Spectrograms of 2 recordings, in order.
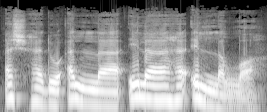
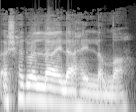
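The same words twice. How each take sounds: First: Every glottal stop is pronounced clearly and distinctly. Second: Only the first glottal stop is clear; others softened. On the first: The speaker calls it right. "يجب أن نأتي بنبرة الهمزة" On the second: The speaker calls it wrong. "يلفظ الهمزة الأولى ويسهل الهمزات التالية"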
